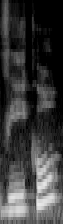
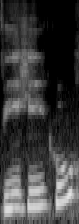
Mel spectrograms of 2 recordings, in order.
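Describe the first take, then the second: First: It is said in a standard accent. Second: It is said in a Southern Alabama accent.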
